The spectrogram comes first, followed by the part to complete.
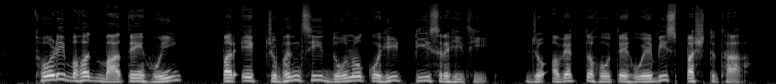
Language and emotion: Hindi, neutral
